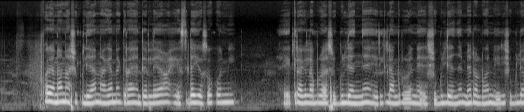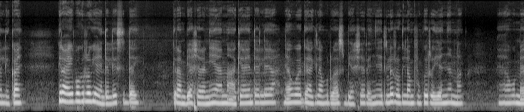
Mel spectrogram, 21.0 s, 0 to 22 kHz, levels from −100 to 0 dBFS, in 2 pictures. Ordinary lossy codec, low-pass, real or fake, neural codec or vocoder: none; none; real; none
